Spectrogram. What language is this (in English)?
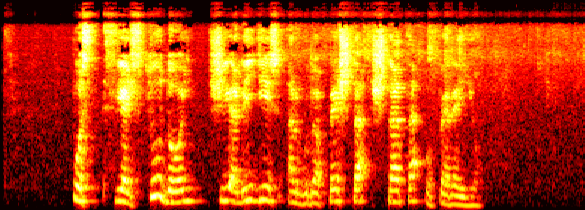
Esperanto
